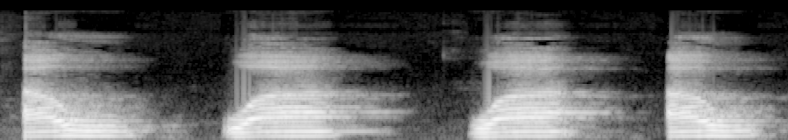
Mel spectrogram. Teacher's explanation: Kalau yang kita ikuti yang standar, nafasnya tertahan karena bersifat jahar. Kemudian suaranya lepas karena rakhawah ya, suaranya mengalir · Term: rokhawah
